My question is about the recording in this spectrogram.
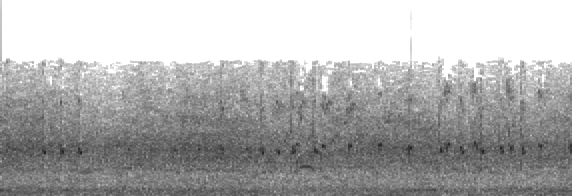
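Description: Small cage birds chirping, many short high calls close together, over a steady background noise of the show hall.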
